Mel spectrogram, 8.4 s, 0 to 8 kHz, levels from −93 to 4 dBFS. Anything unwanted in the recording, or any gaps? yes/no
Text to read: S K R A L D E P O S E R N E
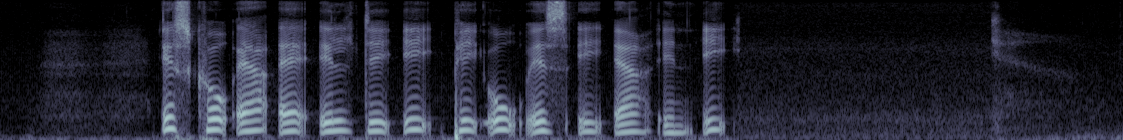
no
